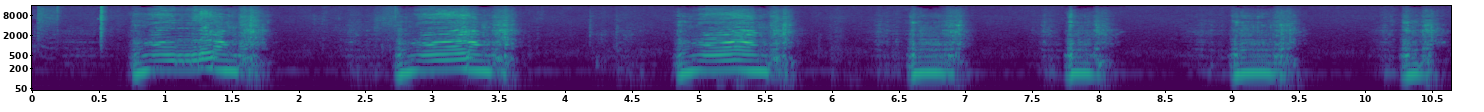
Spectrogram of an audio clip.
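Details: A male lion in Kenya's Maasai Mara roars: deep, drawn-out moans followed by a run of shorter, clipped grunts.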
